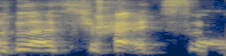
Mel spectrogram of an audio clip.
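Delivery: laughing while talking. Promising one last try at the intro, laughing while talking. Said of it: "Stop making me laugh".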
